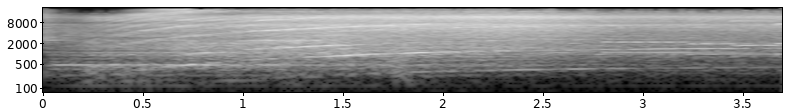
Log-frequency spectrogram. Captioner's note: router buzzing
